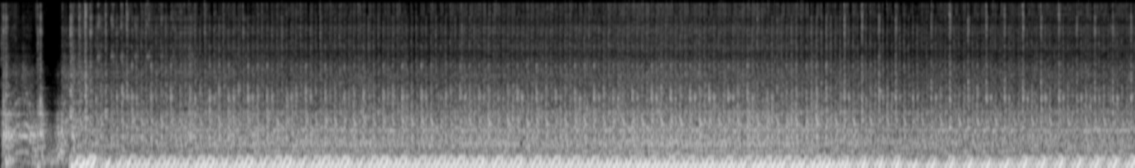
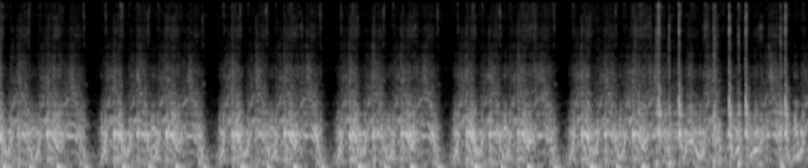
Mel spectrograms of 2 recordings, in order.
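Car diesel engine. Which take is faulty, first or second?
second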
